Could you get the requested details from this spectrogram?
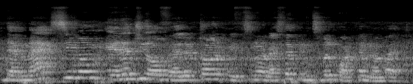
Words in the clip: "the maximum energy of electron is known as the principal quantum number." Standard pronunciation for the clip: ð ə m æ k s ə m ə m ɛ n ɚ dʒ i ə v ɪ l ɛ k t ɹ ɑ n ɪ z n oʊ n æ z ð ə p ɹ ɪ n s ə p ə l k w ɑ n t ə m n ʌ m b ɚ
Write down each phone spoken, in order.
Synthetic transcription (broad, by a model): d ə m æ k s ə m ə m ɛ n ɚ dʒ i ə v ɪ l ɛ k t ɹ ɑ n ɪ s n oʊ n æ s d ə p ɹ ɪ n s ə p ə l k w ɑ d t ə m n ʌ m b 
